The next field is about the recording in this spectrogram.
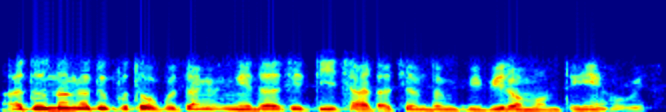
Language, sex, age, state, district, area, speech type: Manipuri, male, 18-30, Manipur, Kangpokpi, urban, conversation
